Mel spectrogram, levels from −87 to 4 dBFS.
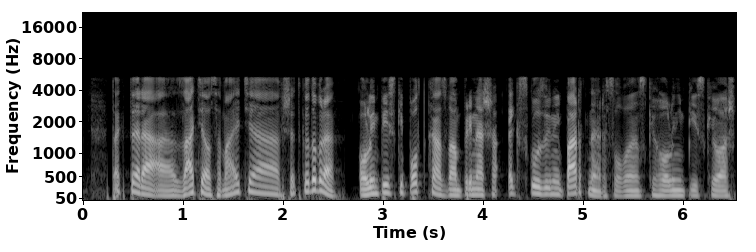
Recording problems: high frequencies cut off; noticeable; nothing above 5.5 kHz

